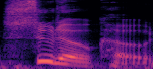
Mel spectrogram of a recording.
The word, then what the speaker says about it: pseudocode: are comments for myself or for other programmers pseudo code yes and that's that's how you would spell it not s-u-d-o p-s-e-u-d-o like pseudo-science but pseudocode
